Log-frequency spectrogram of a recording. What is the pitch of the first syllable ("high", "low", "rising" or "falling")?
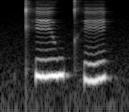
rising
